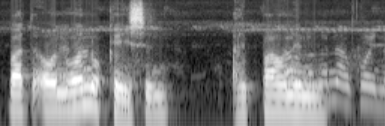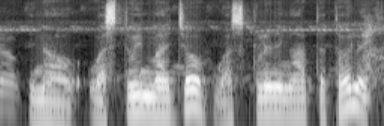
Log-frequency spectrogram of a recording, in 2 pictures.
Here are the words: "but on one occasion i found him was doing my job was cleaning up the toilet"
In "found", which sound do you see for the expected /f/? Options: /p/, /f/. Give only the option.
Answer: /p/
